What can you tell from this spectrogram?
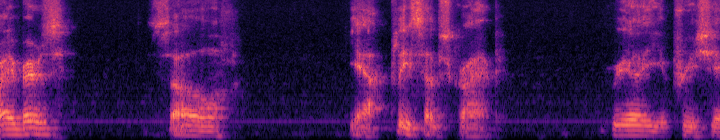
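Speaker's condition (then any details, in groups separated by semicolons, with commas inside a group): Multiple sclerosis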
